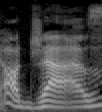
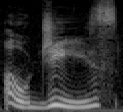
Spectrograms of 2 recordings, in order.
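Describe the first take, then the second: First: The word is said with an 'a' vowel, like 'jazz'. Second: The word is said with its normal 'ee' vowel. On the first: "Now I say" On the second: "Like the word geez"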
